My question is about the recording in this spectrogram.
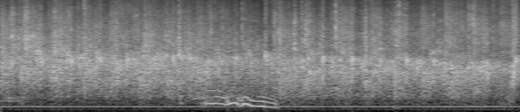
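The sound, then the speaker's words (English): Steady, loud applause from a crowd fills the whole clip, a dense continuous patter of clapping, with a brief low voice or cheer rising under it midway and a constant low hum beneath. “Give him an applause, will you please?”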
